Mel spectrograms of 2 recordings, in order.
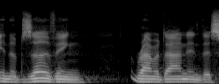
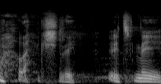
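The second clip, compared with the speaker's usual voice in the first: mock-humble but slightly proud tone. Retelling own answer to a man who wanted to meet the Archbishop: imitating own humble but slightly proud reply. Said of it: "the sort of very humble bit, slightly proudly".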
